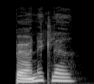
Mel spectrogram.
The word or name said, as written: børneglad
